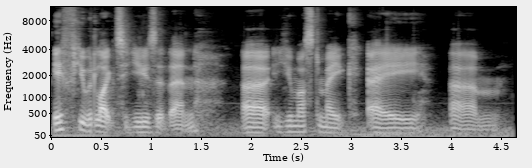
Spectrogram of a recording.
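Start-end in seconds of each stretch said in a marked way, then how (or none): none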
